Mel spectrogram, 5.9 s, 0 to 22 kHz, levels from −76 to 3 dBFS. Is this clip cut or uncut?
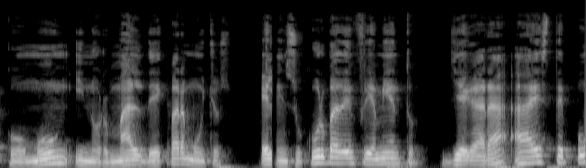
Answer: cut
